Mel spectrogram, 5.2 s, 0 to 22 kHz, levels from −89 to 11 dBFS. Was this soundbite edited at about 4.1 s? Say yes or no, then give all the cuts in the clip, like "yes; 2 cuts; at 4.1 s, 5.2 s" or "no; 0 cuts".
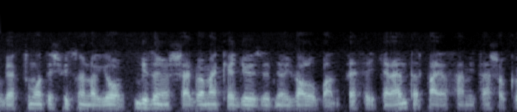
no; 1 cut; at 1.3 s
